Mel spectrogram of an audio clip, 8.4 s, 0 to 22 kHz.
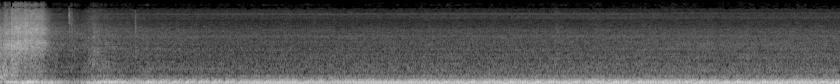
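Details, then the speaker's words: K5 mail truck with true-dual turbo exhaust, after a $17 part fixed a starting and running fault (previously needed 6-7 starts and pumping, never stayed running): quick start that settles into a steady, even low idle without stumbling or dying. "This thing you used to have to start it like 6 or 7 times, and it would never stay running. You'd always have to pump it."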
